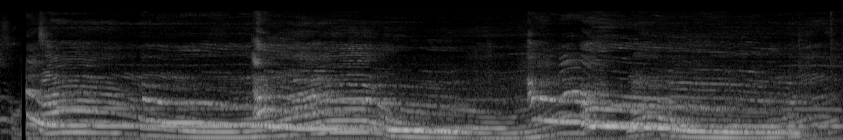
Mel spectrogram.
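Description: A dog howling in long, drawn-out calls that rise and fall in pitch, with overlapping howls.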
